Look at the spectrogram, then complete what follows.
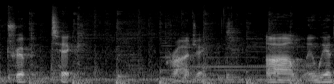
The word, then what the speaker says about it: triptych: to do a triptych trip tick project it's it's actually one word but it's pronounced like it's got two trip tick project um and we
